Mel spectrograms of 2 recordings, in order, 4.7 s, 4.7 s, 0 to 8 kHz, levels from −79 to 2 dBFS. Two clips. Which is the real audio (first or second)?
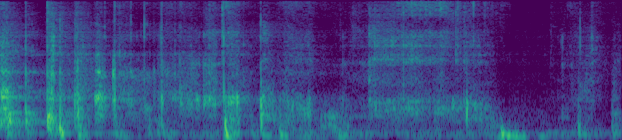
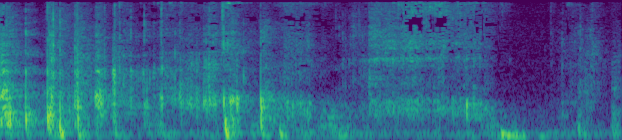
second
